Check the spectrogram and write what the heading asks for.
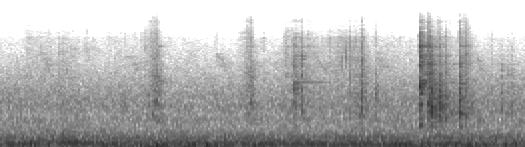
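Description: Tape measure and pencil handled on weathered wooden fence boards while measuring and marking: scattered light taps and scrapes, with a short cluster of clicks about four seconds in, over a steady low rumble.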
